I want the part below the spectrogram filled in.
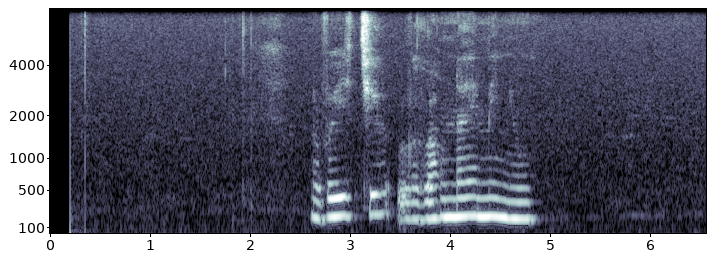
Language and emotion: Russian, neutral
